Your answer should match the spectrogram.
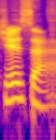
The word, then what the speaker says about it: GZA: jiza or gz jiza jiz jiza that's it jiza okay I only listened to a few tracks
